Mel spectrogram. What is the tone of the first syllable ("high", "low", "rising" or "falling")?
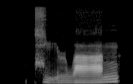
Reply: low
